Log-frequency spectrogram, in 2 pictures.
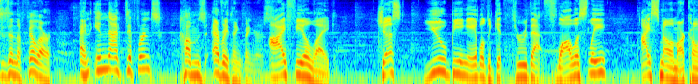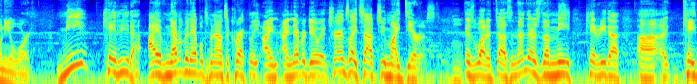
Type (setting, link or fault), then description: setting, busy venue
